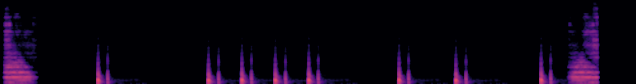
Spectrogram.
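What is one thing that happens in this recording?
Boots step on a hard tiled floor.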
